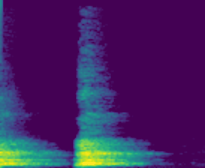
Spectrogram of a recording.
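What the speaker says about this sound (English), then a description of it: "Hey, dogs, how about if we don't bark?" Two loud, close dog barks in quick succession, each harsh and a little drawn out, with a short gap between them and nothing after.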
